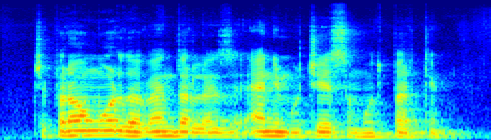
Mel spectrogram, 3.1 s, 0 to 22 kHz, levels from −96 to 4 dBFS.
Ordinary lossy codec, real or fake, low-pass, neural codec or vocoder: none; fake; 19.8 kHz; vocoder, 44.1 kHz, 128 mel bands every 512 samples, BigVGAN v2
